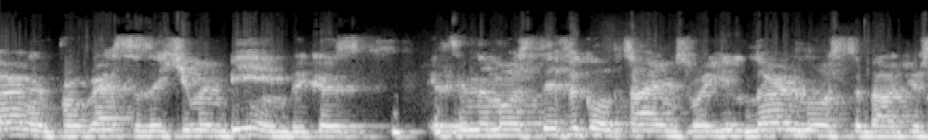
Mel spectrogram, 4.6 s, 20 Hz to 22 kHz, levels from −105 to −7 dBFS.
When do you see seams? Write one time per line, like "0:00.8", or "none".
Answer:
0:03.7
